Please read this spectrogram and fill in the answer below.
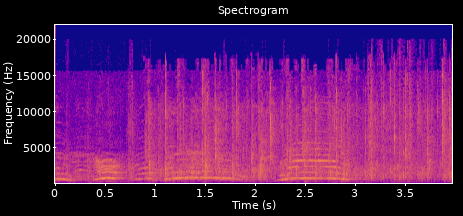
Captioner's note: audience cheering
